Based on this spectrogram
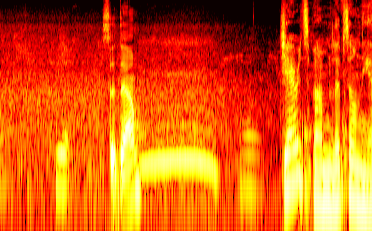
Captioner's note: breathes raspily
